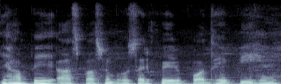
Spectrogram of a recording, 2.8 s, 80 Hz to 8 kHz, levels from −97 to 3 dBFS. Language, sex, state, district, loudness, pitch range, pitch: Hindi, male, Jharkhand, Ranchi, -17 LUFS, 115-125 Hz, 120 Hz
